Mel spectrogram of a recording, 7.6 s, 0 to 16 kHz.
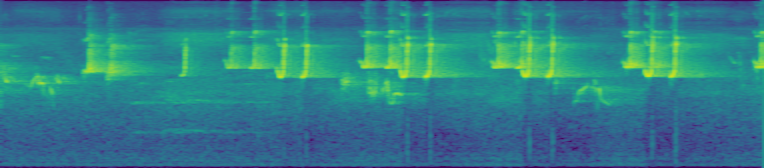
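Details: Rain quail calling in the morning, 6 July 2021: sharp, high, metallic notes in quick clusters of two or three, repeated about every one to two seconds, with softer chirps between.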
